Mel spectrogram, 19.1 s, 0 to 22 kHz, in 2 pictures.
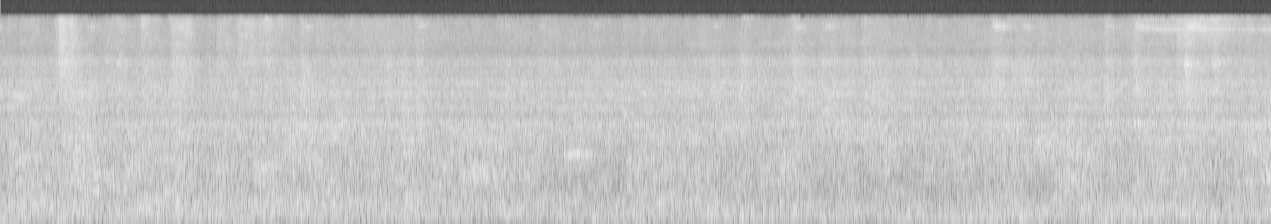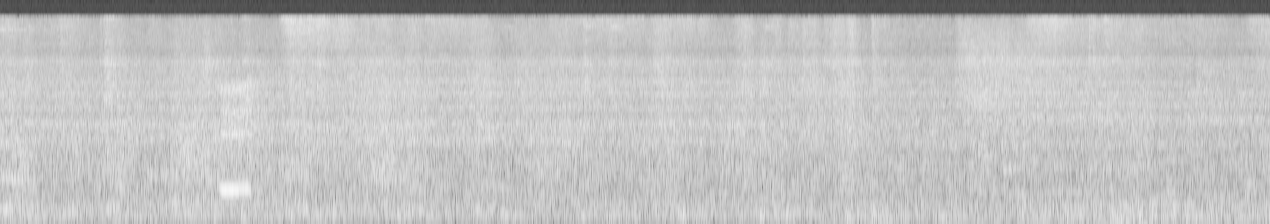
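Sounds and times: train wheels rumbling on rails: 0.0 - 19.0.

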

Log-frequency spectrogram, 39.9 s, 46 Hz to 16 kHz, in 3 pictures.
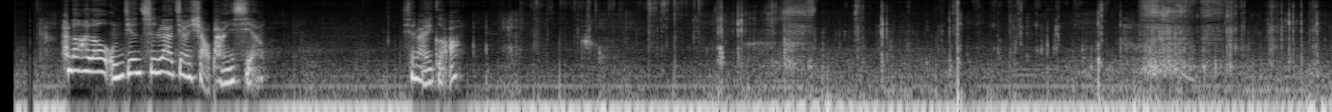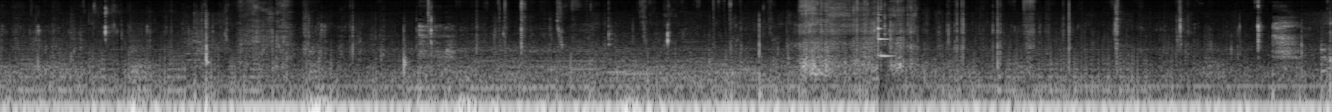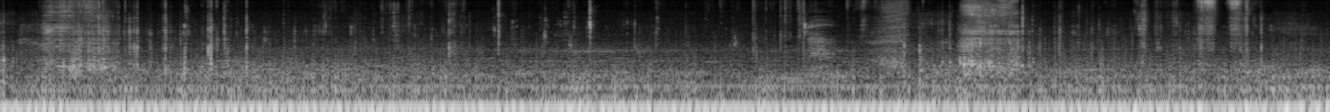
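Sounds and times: low hum: 0.2 - 39.9
crab shells crunching: 27.0 - 33.3.

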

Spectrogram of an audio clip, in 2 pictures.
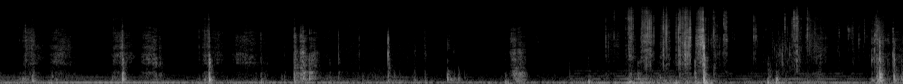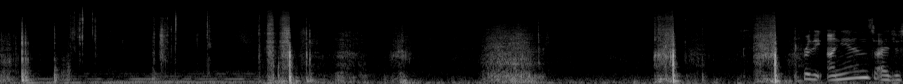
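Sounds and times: soft background music: 5.6 - 13.5
onion skin peeling and crackling: 6.0 - 8.9.

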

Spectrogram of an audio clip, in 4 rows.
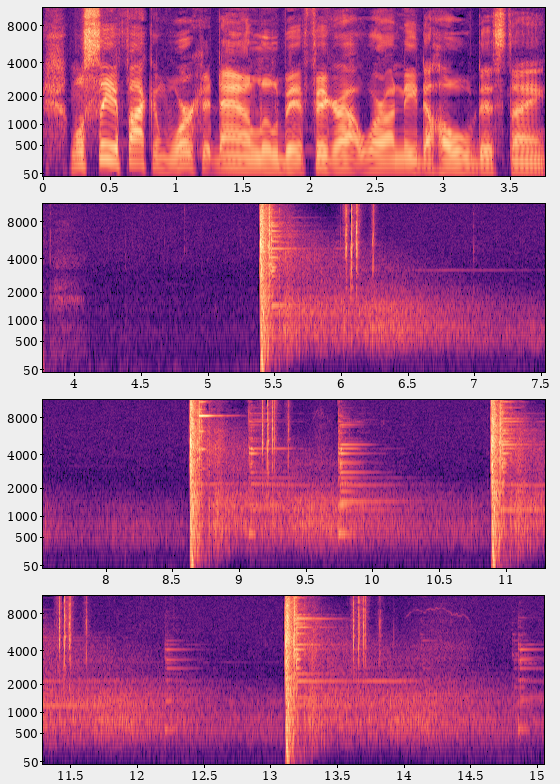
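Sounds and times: gunshot echoes: 5.4 - 7.5, 8.6 - 10.2, 10.9 - 12.2, 13.1 - 14.8.

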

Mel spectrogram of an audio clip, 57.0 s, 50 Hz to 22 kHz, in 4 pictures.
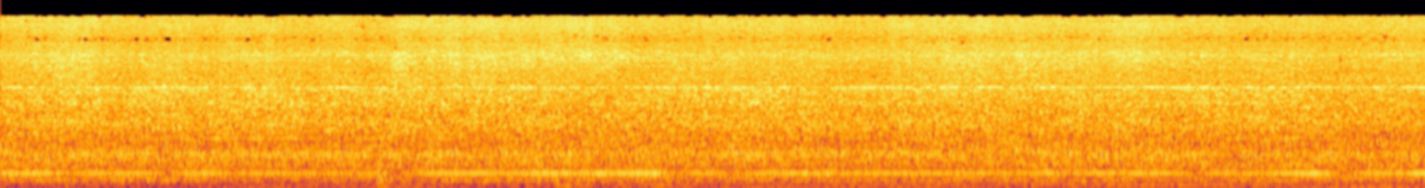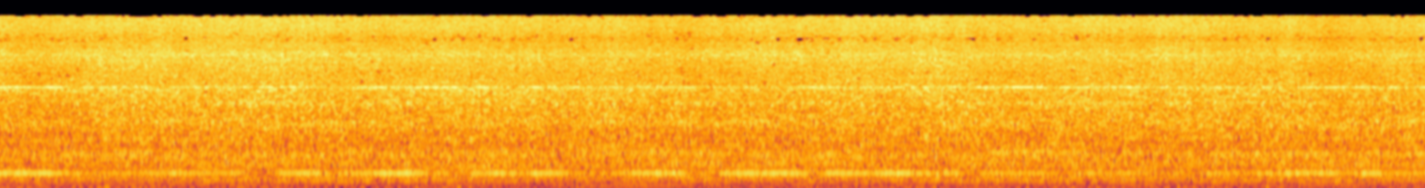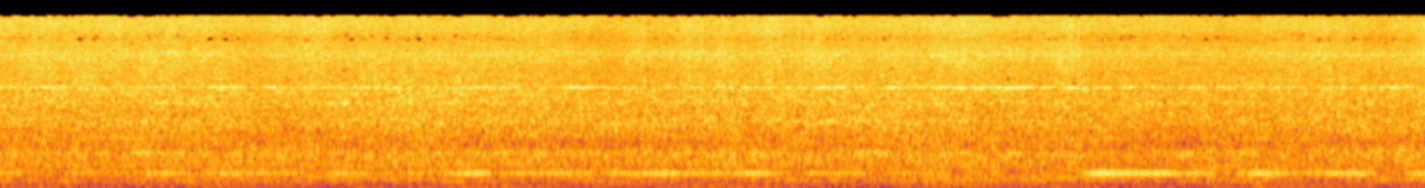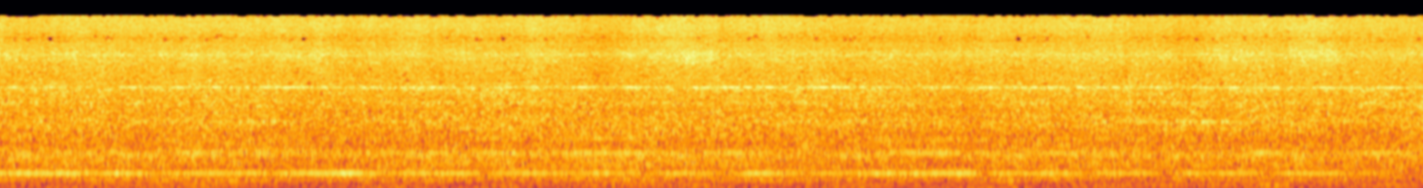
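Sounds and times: floor scrubber drone: 0.0 - 56.9.

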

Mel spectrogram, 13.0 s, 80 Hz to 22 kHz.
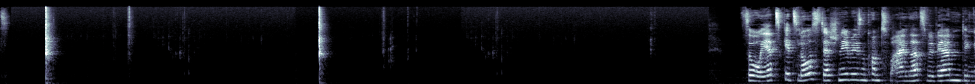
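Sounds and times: egg cracking on plastic bowl: 0.6 - 8.9.

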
